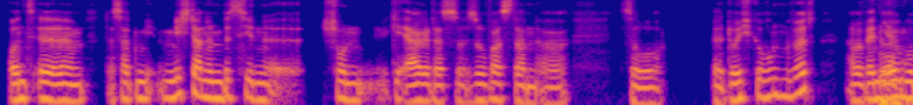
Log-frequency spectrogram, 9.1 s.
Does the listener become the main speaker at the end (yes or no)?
no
